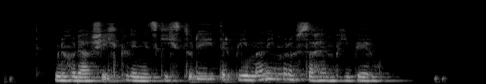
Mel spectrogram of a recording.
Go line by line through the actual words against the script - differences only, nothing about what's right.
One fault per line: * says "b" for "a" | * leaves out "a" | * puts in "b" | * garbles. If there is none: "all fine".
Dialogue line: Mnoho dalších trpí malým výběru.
* puts in "klinických studií"
* puts in "rozsahem"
